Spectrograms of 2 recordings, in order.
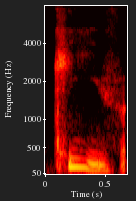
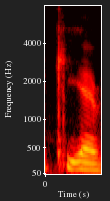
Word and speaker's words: Kiev: Now we've been told we have to say Kev and I don't I don't give a It's a Kiev. It's always been Kiev. It will always be Kiev.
